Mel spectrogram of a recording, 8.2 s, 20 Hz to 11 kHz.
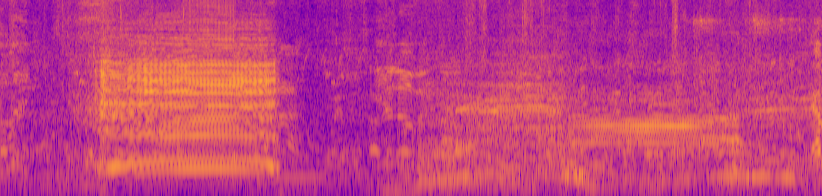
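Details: Improved-breed dairy cattle with calves at Ambari cattle market, 2/3/25: one long, slightly arching moo near two seconds, followed by quieter drawn-out lows mixed with traders' voices and crowd noise.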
